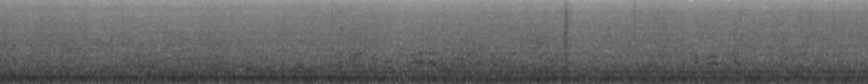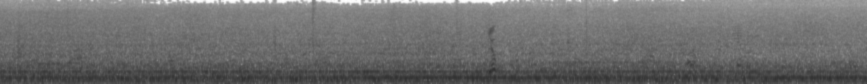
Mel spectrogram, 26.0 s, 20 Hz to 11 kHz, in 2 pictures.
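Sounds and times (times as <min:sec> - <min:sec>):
passengers chatting: 0:00.0 - 0:26.0
ship machinery humming: 0:00.0 - 0:26.0.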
